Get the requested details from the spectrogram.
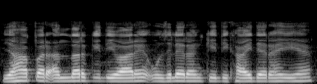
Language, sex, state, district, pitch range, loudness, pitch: Hindi, male, Jharkhand, Palamu, 150-160 Hz, -14 LUFS, 155 Hz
